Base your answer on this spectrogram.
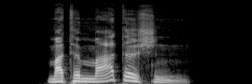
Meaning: inflection of mathematisch: 1. strong genitive masculine/neuter singular 2. weak/mixed genitive/dative all-gender singular 3. strong/weak/mixed accusative masculine singular 4. strong dative plural
- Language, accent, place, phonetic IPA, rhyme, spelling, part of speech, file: German, Germany, Berlin, [mateˈmaːtɪʃn̩], -aːtɪʃn̩, mathematischen, adjective, De-mathematischen.ogg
